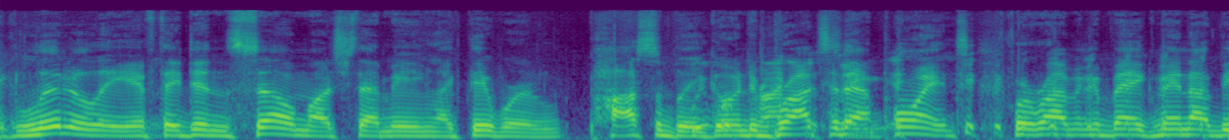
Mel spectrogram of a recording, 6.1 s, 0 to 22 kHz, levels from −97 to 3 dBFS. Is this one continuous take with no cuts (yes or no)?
no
